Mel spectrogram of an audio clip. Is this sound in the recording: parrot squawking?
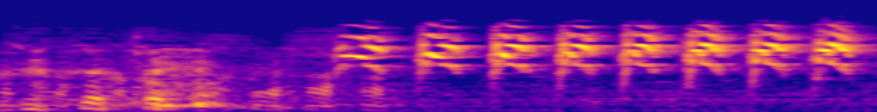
yes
